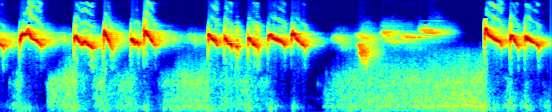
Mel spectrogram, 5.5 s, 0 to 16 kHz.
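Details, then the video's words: Caged White-eye (Mata Puteh) singing openly on 18 May 2022 after regular deworming: bursts of high, sharply slurred whistled notes in quick runs, pausing between phrases, with soft thin twittering in the gaps. "Mata Puteh Kitaro buka sing"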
